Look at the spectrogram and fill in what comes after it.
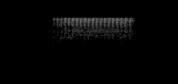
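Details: A single high, rasping pulsed buzz from a black-edged katydid (검은테베짱이), National Institute of Biological Resources recording, 2020. It lasts under a second, with quick even ticks fused into a shrill burst and no background.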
